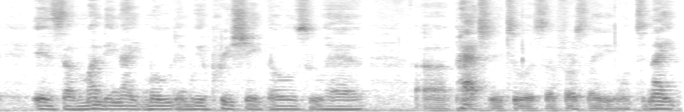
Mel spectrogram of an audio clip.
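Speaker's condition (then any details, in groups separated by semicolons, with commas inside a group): No condition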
